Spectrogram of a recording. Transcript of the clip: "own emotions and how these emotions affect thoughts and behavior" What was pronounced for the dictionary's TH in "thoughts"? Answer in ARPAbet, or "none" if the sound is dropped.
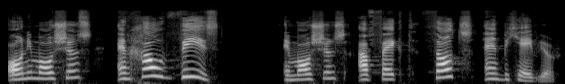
TH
